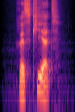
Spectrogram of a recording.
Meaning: 1. past participle of riskieren 2. inflection of riskieren: second-person plural present 3. inflection of riskieren: third-person singular present 4. inflection of riskieren: plural imperative
- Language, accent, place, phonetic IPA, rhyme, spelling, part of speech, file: German, Germany, Berlin, [ʁɪsˈkiːɐ̯t], -iːɐ̯t, riskiert, verb, De-riskiert.ogg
